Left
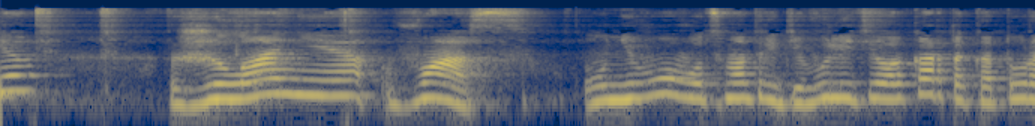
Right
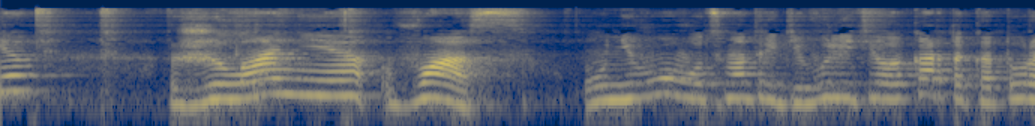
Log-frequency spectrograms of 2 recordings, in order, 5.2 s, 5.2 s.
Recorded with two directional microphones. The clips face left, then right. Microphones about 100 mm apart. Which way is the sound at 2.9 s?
15° left (ahead or behind).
